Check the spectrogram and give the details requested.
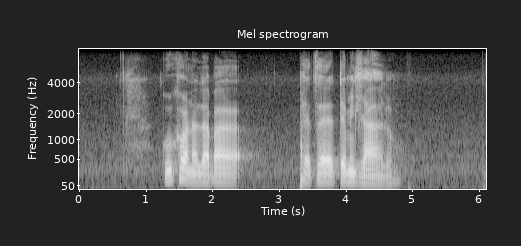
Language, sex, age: Swati, male, 23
